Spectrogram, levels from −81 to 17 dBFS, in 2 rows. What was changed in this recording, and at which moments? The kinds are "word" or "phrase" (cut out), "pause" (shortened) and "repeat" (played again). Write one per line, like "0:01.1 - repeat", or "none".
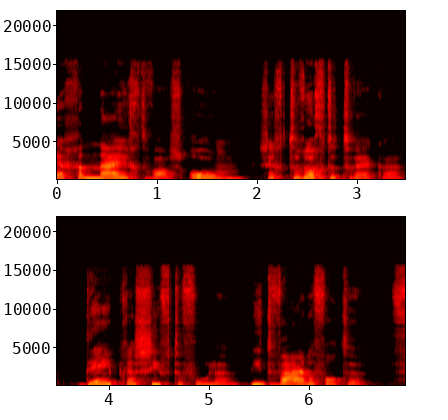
0:02.0 - pause
0:03.6 - pause
0:05.4 - pause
